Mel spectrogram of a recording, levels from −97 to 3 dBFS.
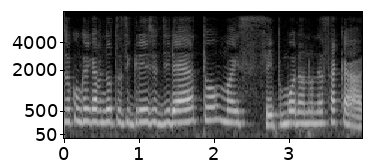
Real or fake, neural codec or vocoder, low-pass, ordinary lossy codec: real; none; 7.2 kHz; AAC, 48 kbps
